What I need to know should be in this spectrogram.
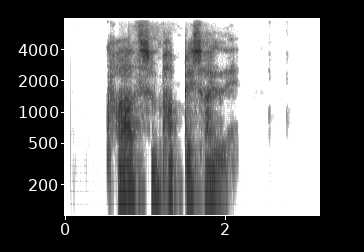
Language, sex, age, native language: Icelandic, male, 20-29, Icelandic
